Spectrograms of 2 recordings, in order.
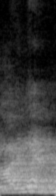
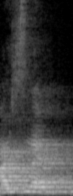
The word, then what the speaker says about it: island: Okay, island, see here. I-S, S is written, but we are not pronouncing this S. We are saying island, not Iceland.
